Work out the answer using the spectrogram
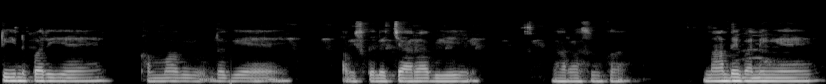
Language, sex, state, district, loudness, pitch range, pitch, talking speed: Hindi, female, Uttar Pradesh, Budaun, -23 LUFS, 145-160 Hz, 155 Hz, 130 wpm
